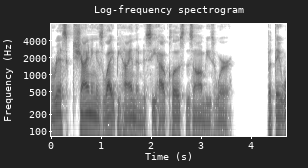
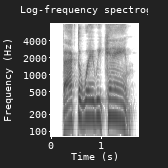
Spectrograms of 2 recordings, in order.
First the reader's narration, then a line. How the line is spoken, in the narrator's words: his voice full of urgency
